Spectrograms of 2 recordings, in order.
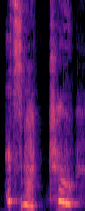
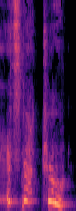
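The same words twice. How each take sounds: First: "It's not true!" high and slow, rising on "true" in shock; high disbelieving cry. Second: "It's not true!" much higher and louder, falling hard on "true"; scream. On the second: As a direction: scream "true" out high and loud, dropping at the end. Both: A narrator's reading. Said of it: "she screamed".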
